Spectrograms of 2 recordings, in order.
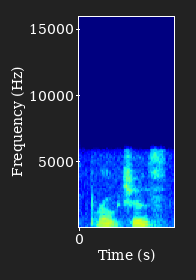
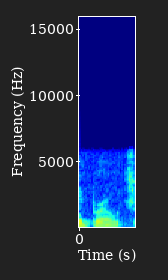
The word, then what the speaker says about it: brooch: What I have here are three brooches. I I I live in the Midwest, so I say brooch, but the correct pronunciation is brooch.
